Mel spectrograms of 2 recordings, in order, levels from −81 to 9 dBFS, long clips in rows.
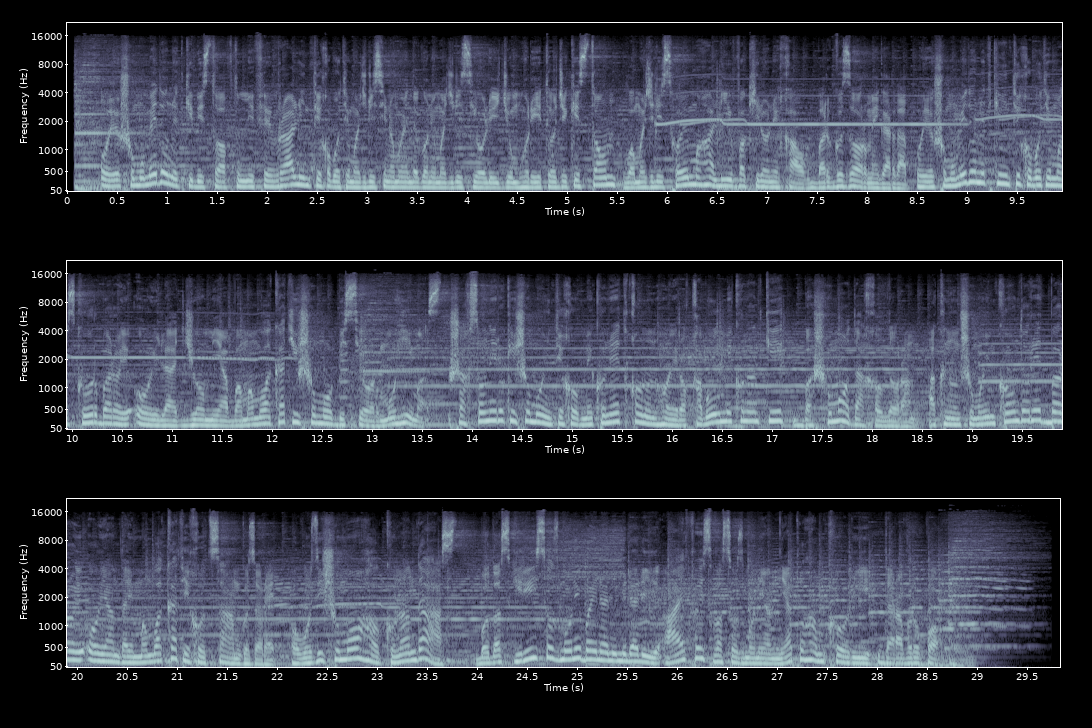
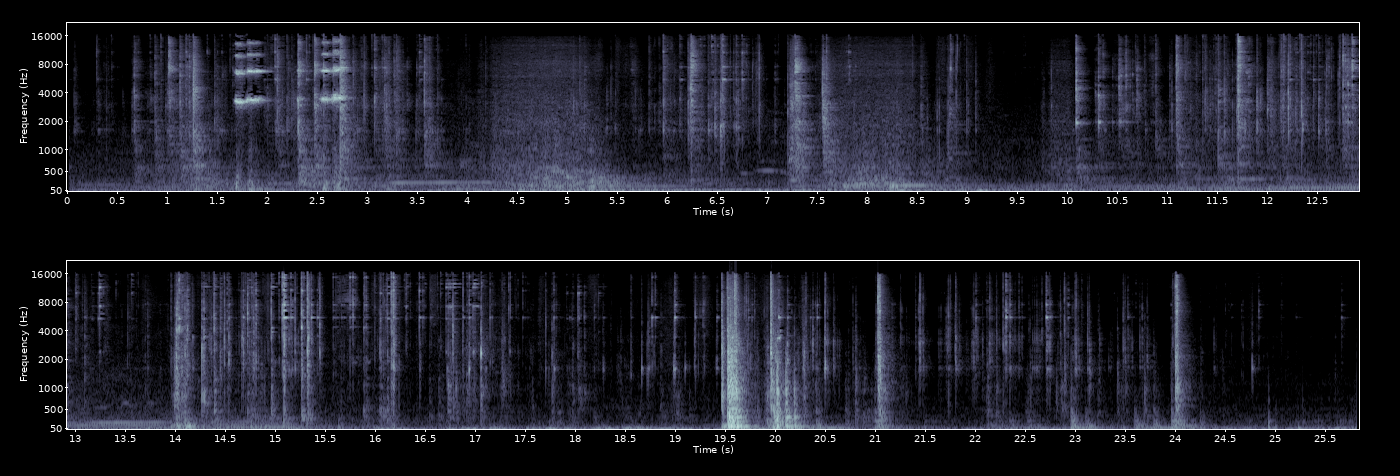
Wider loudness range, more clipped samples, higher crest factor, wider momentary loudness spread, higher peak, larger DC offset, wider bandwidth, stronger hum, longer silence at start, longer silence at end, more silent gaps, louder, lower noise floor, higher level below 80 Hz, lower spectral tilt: second, 1 LU vs 16 LU; neither; second, 12 dB vs 24 dB; second, 3 LU vs 26 LU; about the same, -2 dBFS vs 0 dBFS; neither; about the same, 17 kHz vs 17 kHz; neither; about the same, 0.05 s vs 0.15 s; first, 0.3 s vs 0.05 s; neither; first, -13 LUFS vs -19 LUFS; second, -36 dBFS vs -44 dBFS; about the same, -36 dBFS vs -38 dBFS; first, -5 dB/octave vs -1.5 dB/octave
